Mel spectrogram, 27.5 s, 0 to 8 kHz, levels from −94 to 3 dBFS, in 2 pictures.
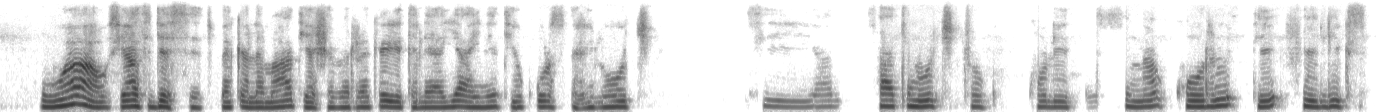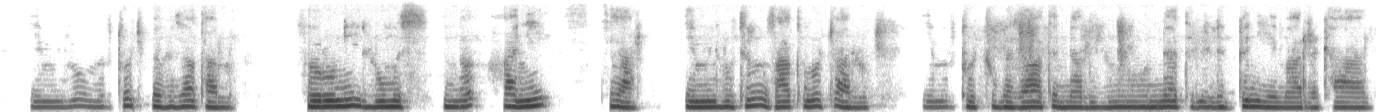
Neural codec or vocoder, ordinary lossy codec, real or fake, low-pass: vocoder, 44.1 kHz, 128 mel bands every 512 samples, BigVGAN v2; Opus, 16 kbps; fake; 7.2 kHz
